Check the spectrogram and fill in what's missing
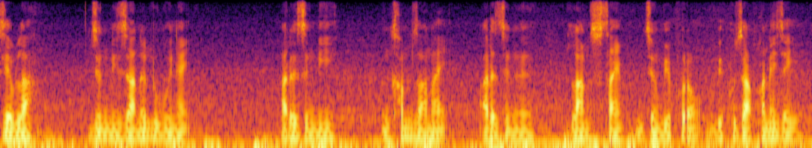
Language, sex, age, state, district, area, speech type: Bodo, male, 18-30, Assam, Chirang, urban, spontaneous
